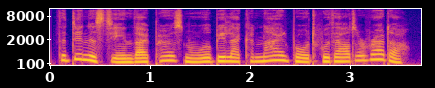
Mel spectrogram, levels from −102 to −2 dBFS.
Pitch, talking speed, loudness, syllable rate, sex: 215 Hz, 225 wpm, -16 LUFS, 5.7 syllables/s, female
